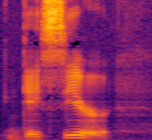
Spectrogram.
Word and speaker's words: Geysir: The first geyser or the first named geyser is in Iceland, and it's pronounced, I think, geysir, spelled G-E-Y-S-I-R.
